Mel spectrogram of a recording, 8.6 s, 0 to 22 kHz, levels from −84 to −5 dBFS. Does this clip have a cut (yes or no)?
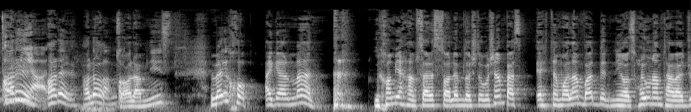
yes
